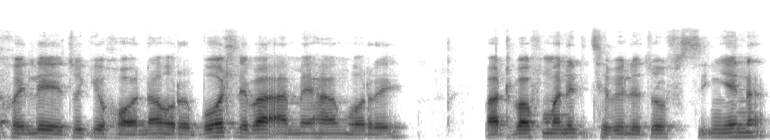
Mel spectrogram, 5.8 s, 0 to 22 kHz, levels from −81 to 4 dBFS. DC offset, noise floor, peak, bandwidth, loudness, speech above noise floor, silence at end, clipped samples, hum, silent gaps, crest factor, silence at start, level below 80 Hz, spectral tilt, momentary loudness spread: under 0.1%; -58 dBFS; 0 dBFS; 9.2 kHz; -20 LUFS; 38 dB; 0.05 s; under 0.1%; none; none; 20 dB; 0 s; -66 dBFS; -5.5 dB/octave; 10 LU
